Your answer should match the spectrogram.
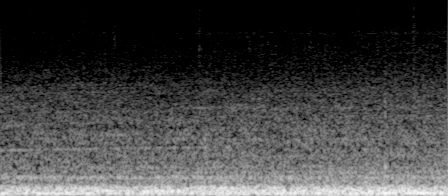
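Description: Steady low rumble of a moving car heard from inside the cabin: engine and tyre noise while driving on a paved road.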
